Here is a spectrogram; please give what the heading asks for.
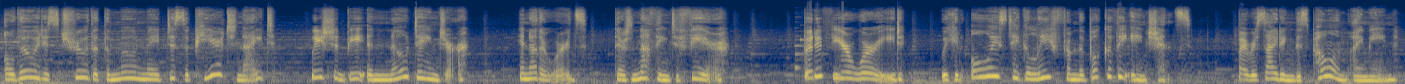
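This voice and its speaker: An actress playing a polite, composed young woman in a video game, who speaks in a formal and measured way. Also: sits high.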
